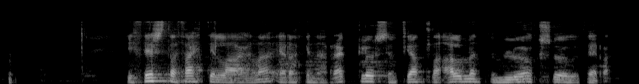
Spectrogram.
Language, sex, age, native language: Icelandic, male, 40-49, Icelandic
